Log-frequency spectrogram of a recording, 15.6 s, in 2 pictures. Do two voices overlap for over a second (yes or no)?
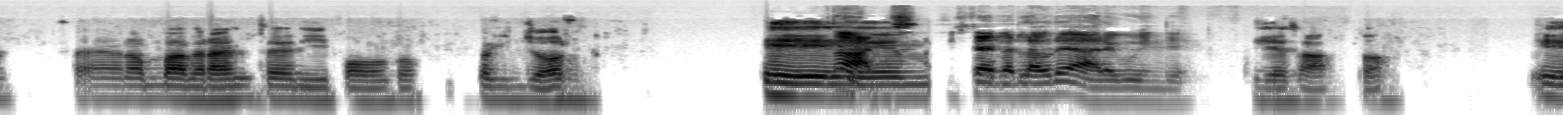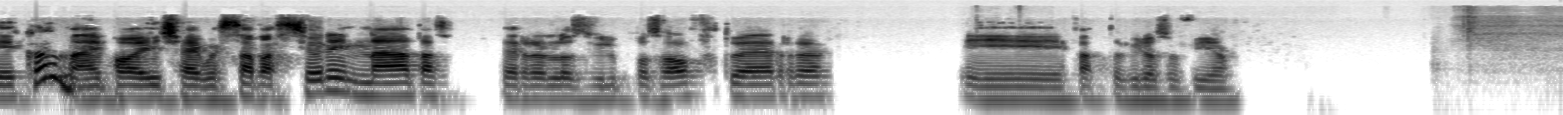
no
